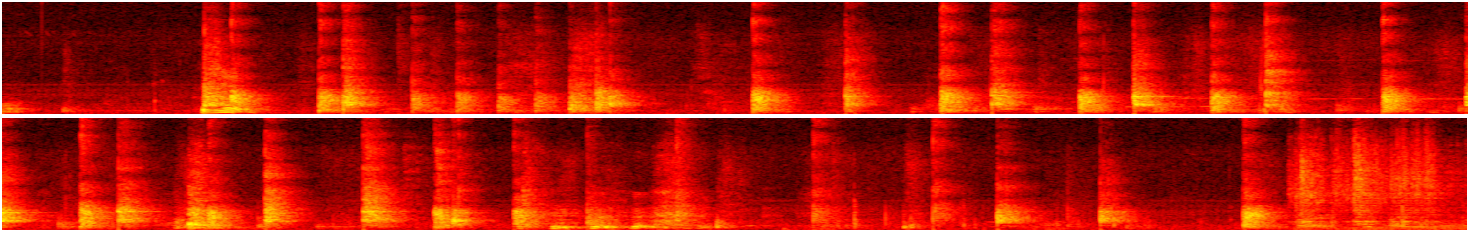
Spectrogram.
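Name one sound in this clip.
A ping-pong ball clicks quickly back and forth on a table.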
